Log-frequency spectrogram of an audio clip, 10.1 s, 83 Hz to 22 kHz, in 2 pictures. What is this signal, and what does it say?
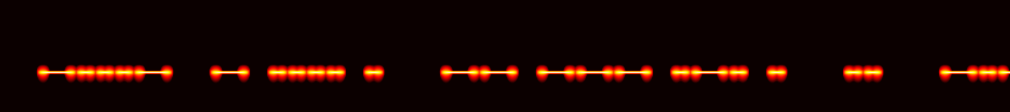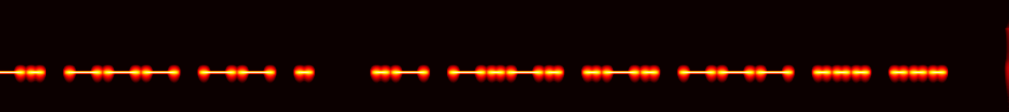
Morse code, heard as a keyed tone, about 25 wpm, 600 Hz. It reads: <BT> THE MORE I COME ACROSS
